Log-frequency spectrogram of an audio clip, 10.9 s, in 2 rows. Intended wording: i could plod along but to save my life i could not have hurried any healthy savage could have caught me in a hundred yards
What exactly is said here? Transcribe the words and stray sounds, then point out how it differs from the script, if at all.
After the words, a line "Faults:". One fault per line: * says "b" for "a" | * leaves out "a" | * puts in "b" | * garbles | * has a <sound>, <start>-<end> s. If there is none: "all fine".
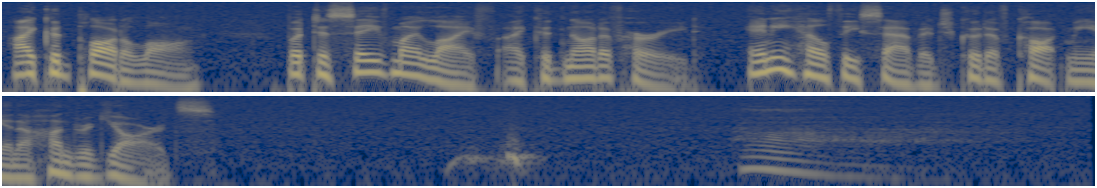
i could plod along but to save my life i could not have hurried any healthy savage could have caught me in a hundred yards
Faults:
* has a whoosh, 7.7-8.2 s
* has a sigh, 9.1-10.7 s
